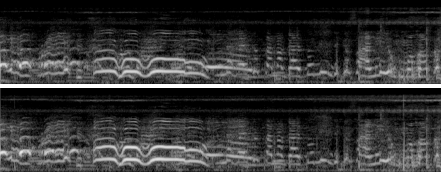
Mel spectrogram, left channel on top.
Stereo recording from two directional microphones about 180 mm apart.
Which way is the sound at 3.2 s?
60° left (ahead or behind).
